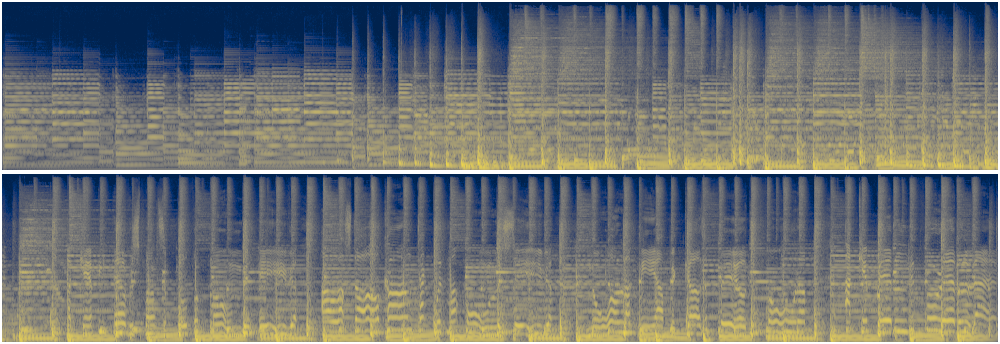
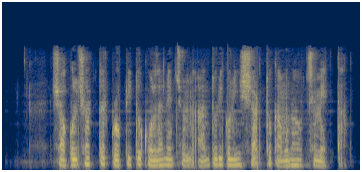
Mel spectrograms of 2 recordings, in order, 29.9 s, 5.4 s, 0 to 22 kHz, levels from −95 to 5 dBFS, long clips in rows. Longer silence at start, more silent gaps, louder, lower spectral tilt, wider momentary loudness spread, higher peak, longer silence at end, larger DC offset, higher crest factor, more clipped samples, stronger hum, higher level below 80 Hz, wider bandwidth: second, 0 s vs 0.75 s; neither; first, -13 LUFS vs -21 LUFS; first, -6 dB/octave vs -4.5 dB/octave; first, 11 LU vs 7 LU; about the same, 0 dBFS vs -2 dBFS; second, 0 s vs 0.25 s; first, 0.9% vs under 0.1%; second, 12 dB vs 18 dB; first, 0.4% vs under 0.1%; neither; first, -22 dBFS vs -56 dBFS; first, over 20 kHz vs 7.8 kHz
